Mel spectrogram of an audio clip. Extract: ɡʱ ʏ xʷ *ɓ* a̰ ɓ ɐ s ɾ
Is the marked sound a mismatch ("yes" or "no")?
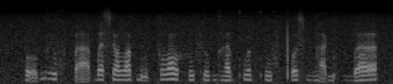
no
